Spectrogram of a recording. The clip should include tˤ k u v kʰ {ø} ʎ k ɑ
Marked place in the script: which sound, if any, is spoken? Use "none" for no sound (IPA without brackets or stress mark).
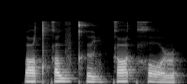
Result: ø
